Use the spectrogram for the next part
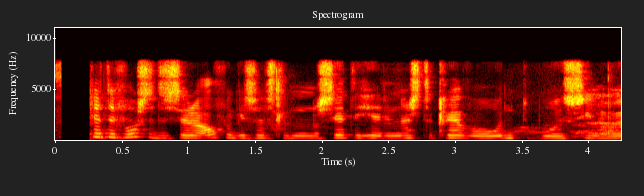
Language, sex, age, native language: Icelandic, female, 18-19, Icelandic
